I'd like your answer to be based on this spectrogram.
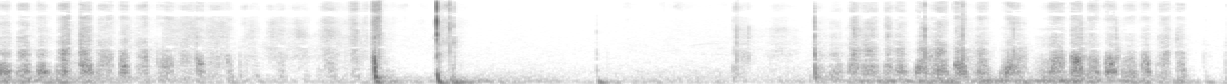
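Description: Long pointed black nails scratch across the printed surface of a small, thin, flat gold-printed cardboard sandalwood incense package, held and then lying on a fluffy rug. Dry, bright, rapid scratching rasps in uneven strokes, broken by a brief quiet stretch with a few sharp clicks before the scratching resumes.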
